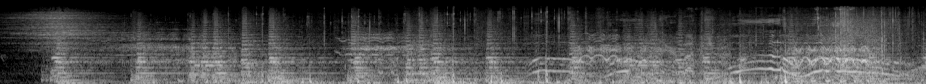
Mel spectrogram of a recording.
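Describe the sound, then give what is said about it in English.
A horse named Bucky whinnies repeatedly in loud bursts while its hooves clip-clop steadily underneath, with a person's voice mixed in among the sounds. “Such a good horse, Bucky.”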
